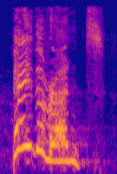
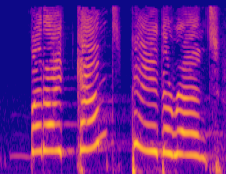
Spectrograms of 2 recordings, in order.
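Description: First: Hammed-up villain, pushing harder; mustache twirling villain. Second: High pleading heroine wail; damsel in distress. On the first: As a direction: lean in like a cartoon landlord. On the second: Acted. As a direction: beg helplessly, hammed up. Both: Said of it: "So here we go".

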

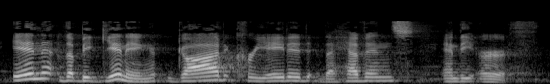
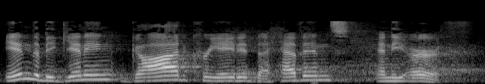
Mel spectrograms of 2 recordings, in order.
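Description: First: Slow, weighty Bible reading; solemn scripture reading. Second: Slow group Bible reading; reading along with the congregation. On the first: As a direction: read it slowly like holy words. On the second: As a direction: read it aloud with everyone, slowly. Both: Acted. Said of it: "Let's read that all together".

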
